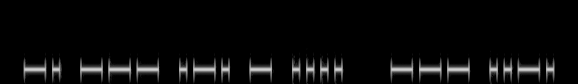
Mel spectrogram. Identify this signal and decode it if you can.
Morse code, heard as a keyed tone, about 17 wpm, 700 Hz. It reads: NORTH OF
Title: Sentences from Top 1000 Words - Review Part 4 - 17wpm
